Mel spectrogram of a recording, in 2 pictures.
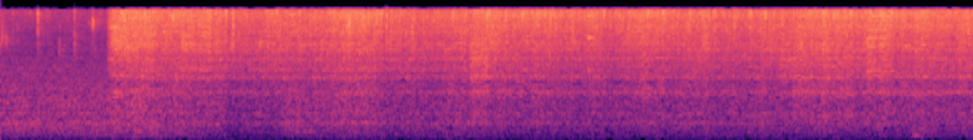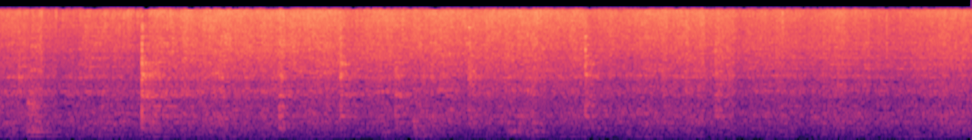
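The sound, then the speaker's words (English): Ginger garlic paste bursts into a loud, fierce sizzle as it hits a hot pan, a dense, steady hiss that holds throughout with faint scraping and crackling mixed in. “Next up, we add some ginger garlic paste.”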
